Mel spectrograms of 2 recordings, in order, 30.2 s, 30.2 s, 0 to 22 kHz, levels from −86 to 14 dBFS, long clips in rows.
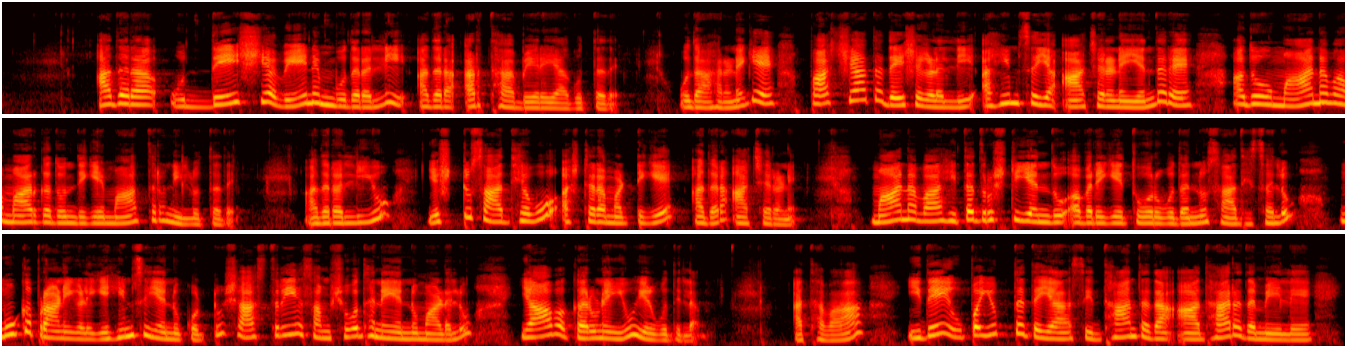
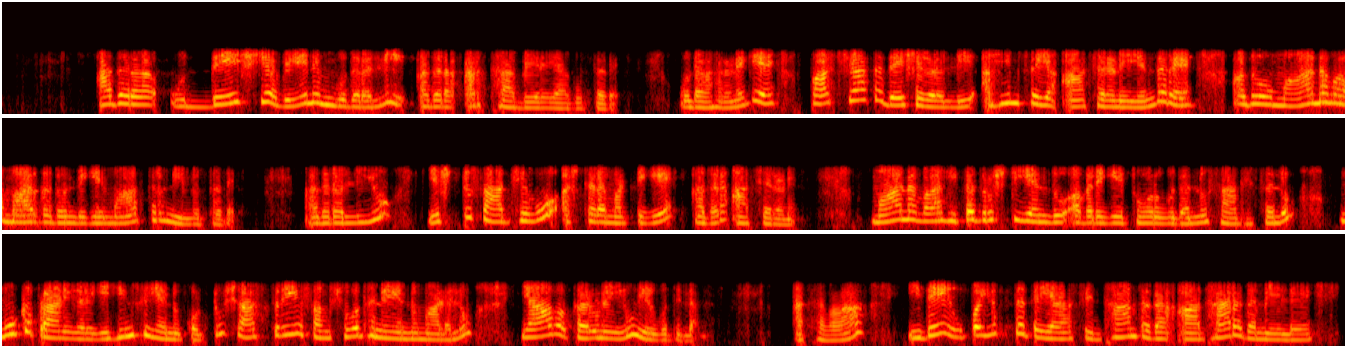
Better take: first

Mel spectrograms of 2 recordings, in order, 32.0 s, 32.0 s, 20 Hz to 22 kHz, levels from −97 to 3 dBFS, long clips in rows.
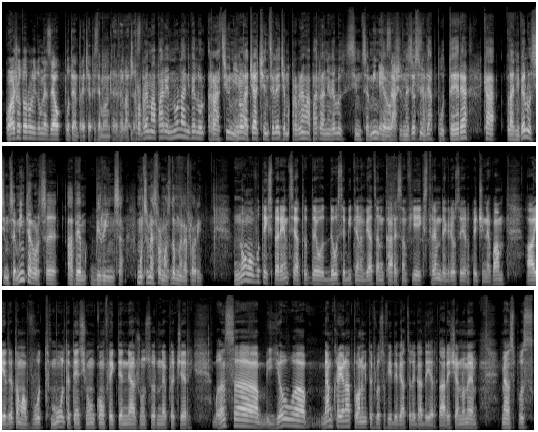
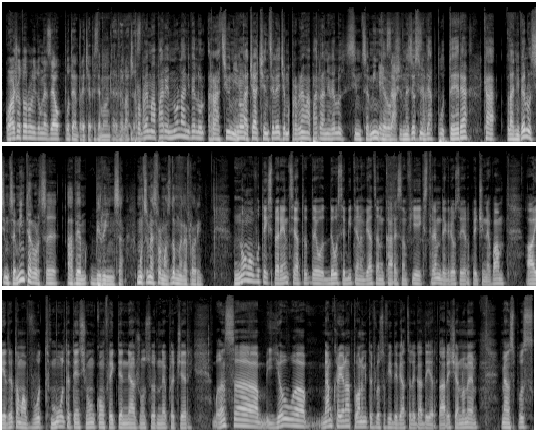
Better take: second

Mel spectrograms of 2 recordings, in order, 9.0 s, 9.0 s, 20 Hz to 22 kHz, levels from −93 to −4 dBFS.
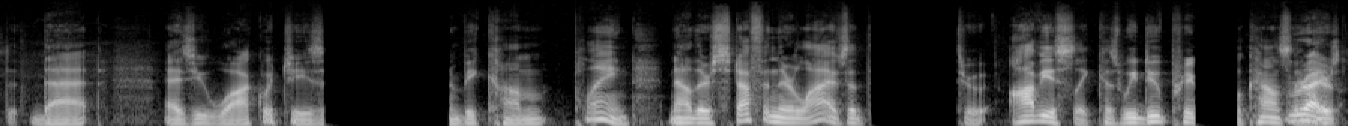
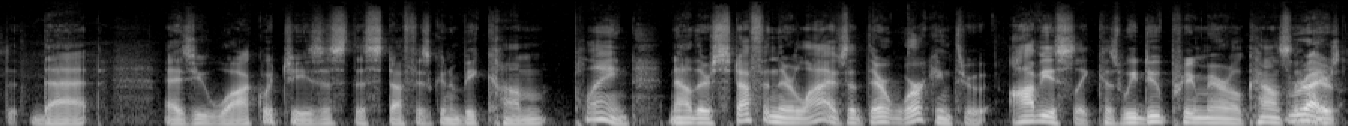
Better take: second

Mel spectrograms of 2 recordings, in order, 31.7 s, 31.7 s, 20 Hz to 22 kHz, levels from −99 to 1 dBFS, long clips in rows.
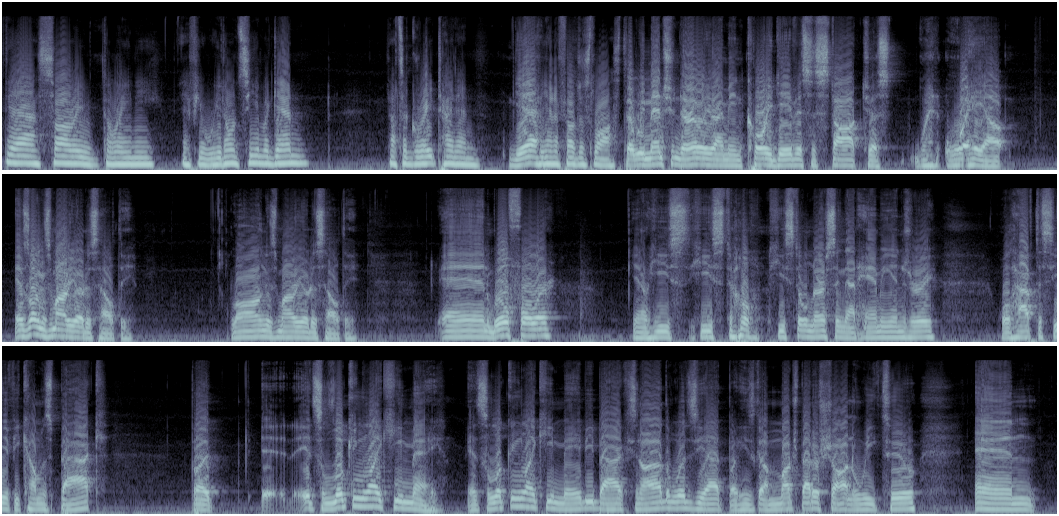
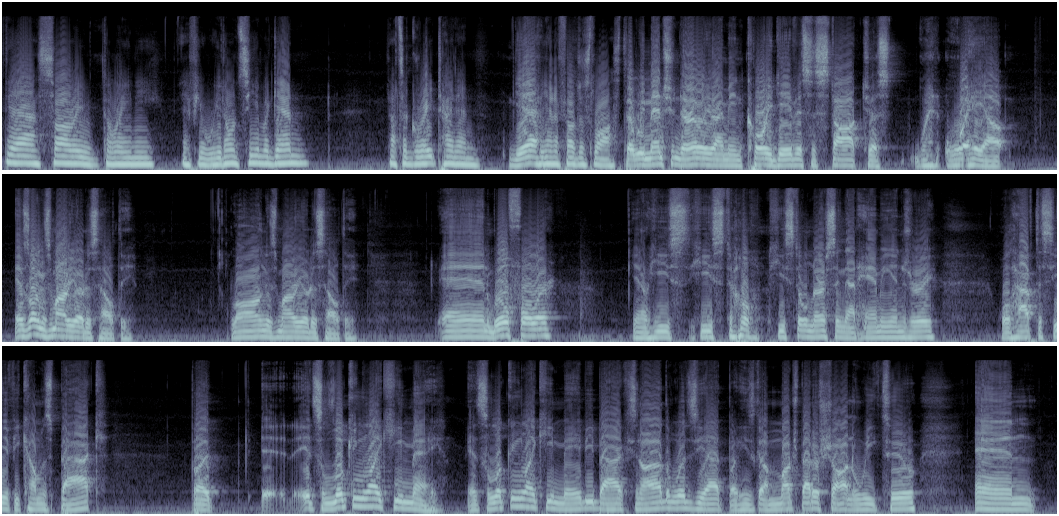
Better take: neither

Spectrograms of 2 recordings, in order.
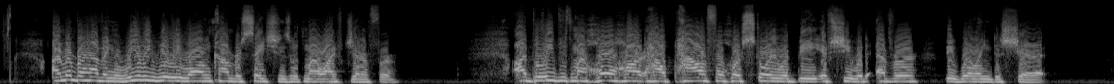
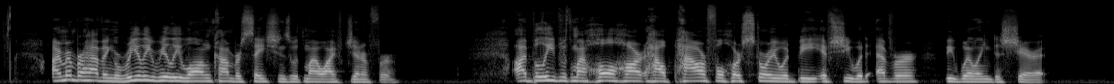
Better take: second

